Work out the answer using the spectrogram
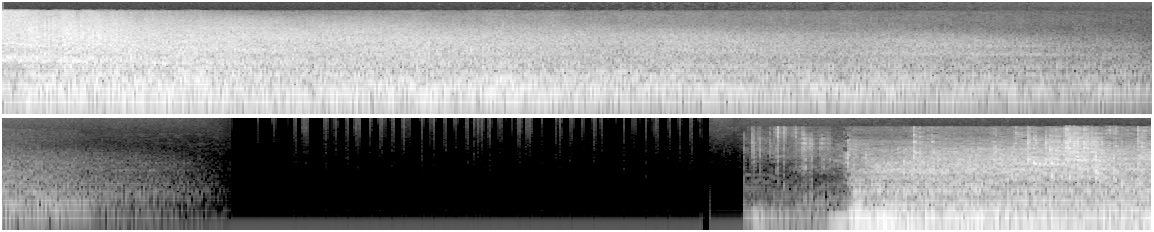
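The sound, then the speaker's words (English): A spaceship, the Valson, lifts off a landing pad on Korriban and shoots into the atmosphere: a loud, dense roar that slowly thins and fades away over several seconds. After a stretch of silence, another loud burst kicks in. “A moment later, the Valson rose up from the landing pad surface, then shot off into the atmosphere, leaving Korriban and the Academy behind.”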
